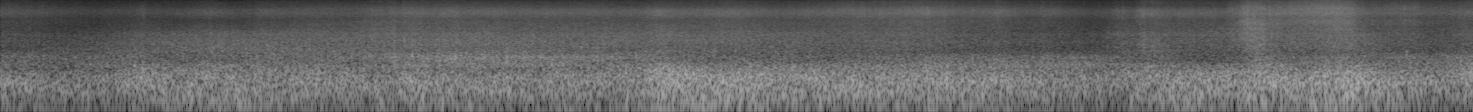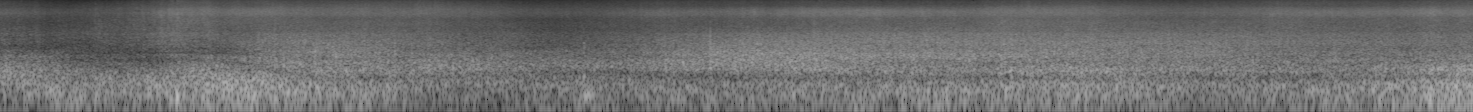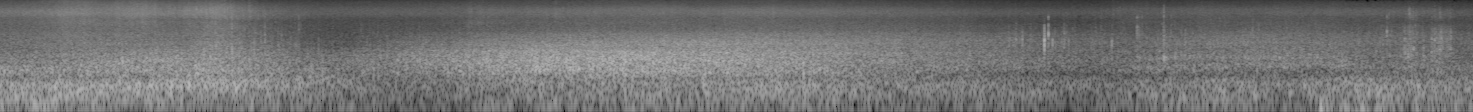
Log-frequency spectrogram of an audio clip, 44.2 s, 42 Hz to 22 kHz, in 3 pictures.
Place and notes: At the seaside, Sound of the waves, Very hot weather
Zoom H2n MS+ XY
